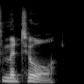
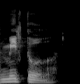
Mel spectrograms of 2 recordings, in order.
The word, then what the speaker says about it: Mitul: It's Mitul. – No, that's not what you said. Come on. I wanted the cool pronunciation. – Yeah, the correct pronunciation is Mitul.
